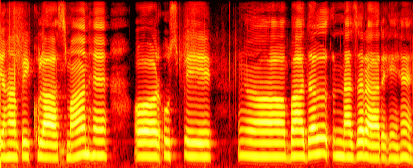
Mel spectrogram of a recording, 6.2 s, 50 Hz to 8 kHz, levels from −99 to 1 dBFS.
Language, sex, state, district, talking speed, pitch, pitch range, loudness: Hindi, female, Uttar Pradesh, Lalitpur, 125 wpm, 195 Hz, 185-200 Hz, -16 LUFS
